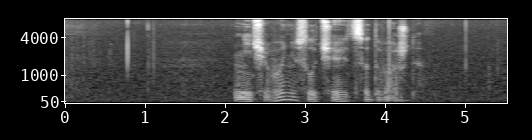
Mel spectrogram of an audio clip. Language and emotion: Russian, neutral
